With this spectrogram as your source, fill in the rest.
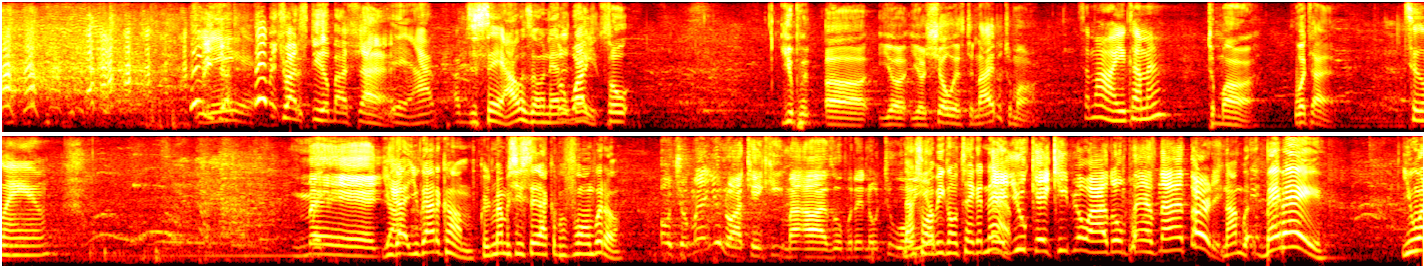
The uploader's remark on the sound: LIVE from Resorts World Las Vegas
